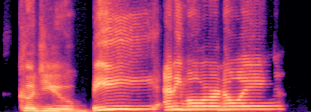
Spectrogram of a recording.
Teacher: His emphasis is on the word be when he asks these questions. And it kind of packs a lot of meaning in there just through that choice.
